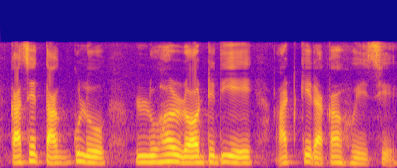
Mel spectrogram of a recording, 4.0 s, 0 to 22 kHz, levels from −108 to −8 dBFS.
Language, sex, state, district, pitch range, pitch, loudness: Bengali, male, West Bengal, Alipurduar, 135-150 Hz, 140 Hz, -17 LUFS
